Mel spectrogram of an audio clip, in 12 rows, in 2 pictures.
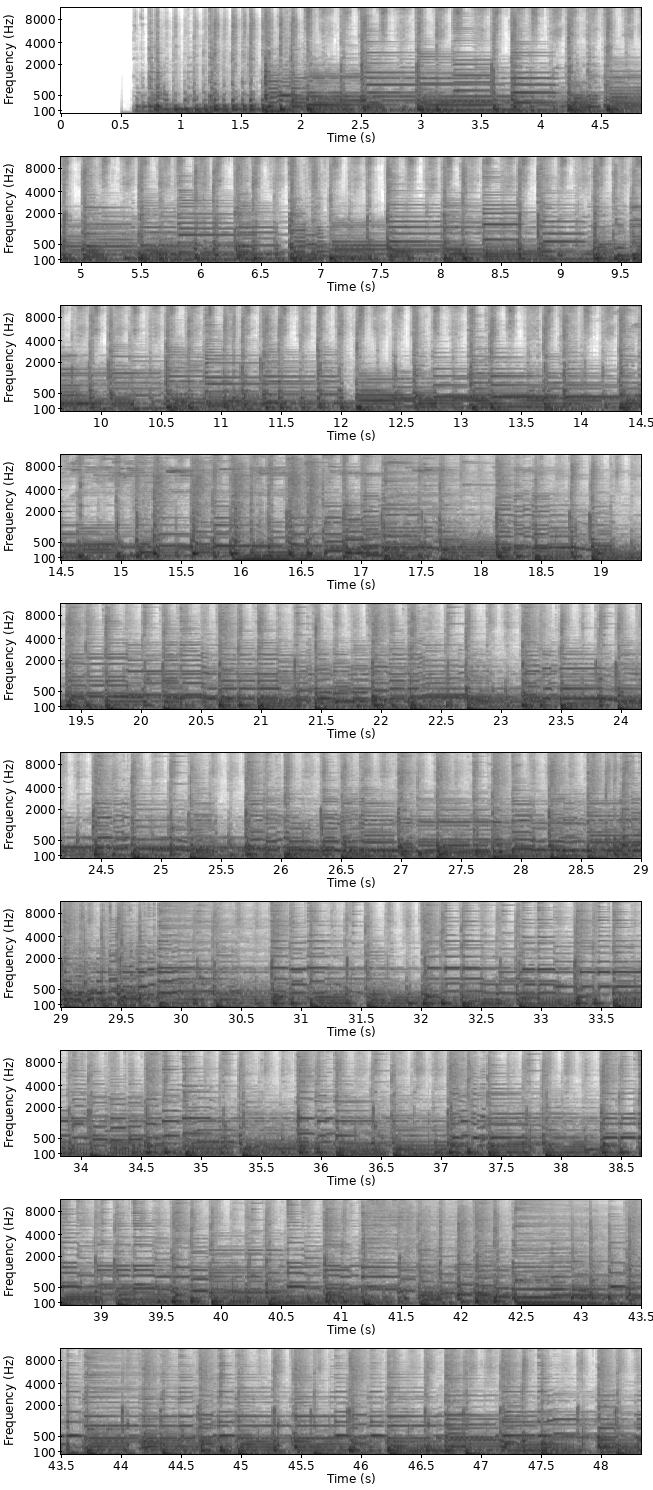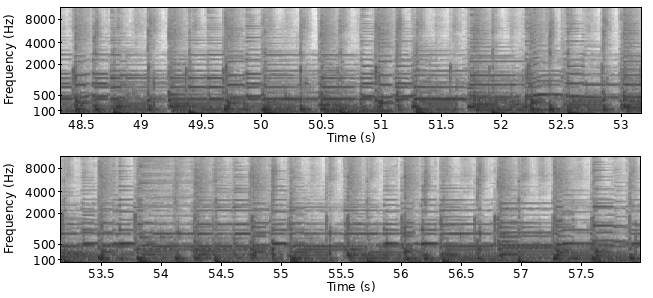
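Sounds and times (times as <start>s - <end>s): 
instrumental music: 0.6s - 57.9s.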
